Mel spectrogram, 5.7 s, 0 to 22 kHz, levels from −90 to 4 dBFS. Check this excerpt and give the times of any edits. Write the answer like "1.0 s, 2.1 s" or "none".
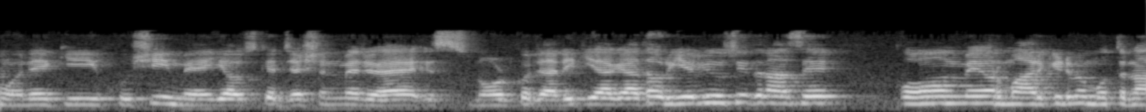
none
